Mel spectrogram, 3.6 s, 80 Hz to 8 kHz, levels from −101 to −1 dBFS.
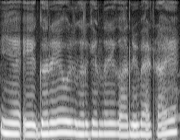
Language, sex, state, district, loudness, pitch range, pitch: Hindi, female, Uttar Pradesh, Saharanpur, -11 LUFS, 205-225 Hz, 215 Hz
